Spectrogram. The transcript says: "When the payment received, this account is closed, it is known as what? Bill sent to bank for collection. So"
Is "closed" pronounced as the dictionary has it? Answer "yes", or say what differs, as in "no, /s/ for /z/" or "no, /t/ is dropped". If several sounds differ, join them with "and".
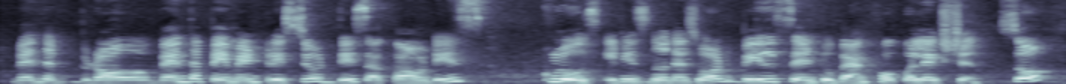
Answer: no, /d/ is dropped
